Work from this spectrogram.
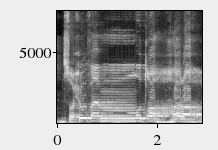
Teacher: تو کو موٹا کریں اور ہا سے ملا کر پڑھیں ، را کو بھی موٹا کر کے پڑھیں گے، صحفا مطہرہ۔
